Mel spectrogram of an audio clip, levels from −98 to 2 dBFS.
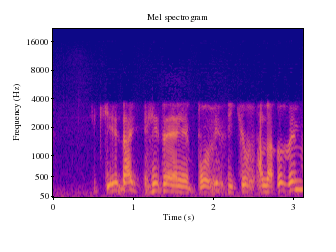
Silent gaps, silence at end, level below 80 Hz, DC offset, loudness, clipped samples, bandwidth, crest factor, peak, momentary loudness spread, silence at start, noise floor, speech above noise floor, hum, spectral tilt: none; 0 s; -62 dBFS; under 0.1%; -29 LUFS; under 0.1%; 4 kHz; 22 dB; -6 dBFS; 6 LU; 0.5 s; -57 dBFS; 29 dB; none; -8.5 dB/octave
